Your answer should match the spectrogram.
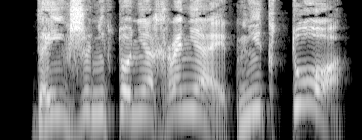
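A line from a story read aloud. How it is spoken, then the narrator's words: Shout. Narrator (Russian): закричал он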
